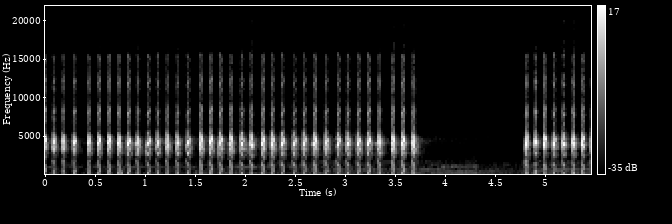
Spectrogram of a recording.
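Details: Javan cuckooshrike singing in fast, densely packed style, used as a tutor recording for cagebirds: a steady run of sharp, high chattering notes, about eight per second, breaking off for a second of near silence before resuming.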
